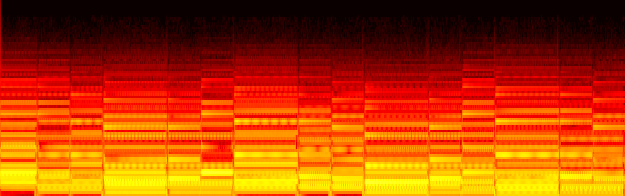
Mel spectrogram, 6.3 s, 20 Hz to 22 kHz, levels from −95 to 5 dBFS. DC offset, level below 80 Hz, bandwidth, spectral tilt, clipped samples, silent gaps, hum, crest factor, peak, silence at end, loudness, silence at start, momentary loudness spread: under 0.1%; -46 dBFS; 6.6 kHz; -9 dB/octave; under 0.1%; none; none; 12 dB; -6 dBFS; 0 s; -19 LUFS; 0 s; 3 LU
